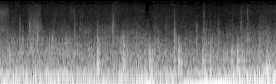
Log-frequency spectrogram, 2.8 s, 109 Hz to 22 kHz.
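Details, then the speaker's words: 2001 Ford Mustang SN95 Cobra on a drive after replacing front ball joints and tie rod ends: low even road rumble with no front-end knocking, suspension tight and quiet; some rear groans remain. "much nicer no knocking at all from the front anymore nice and firm everything's great"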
